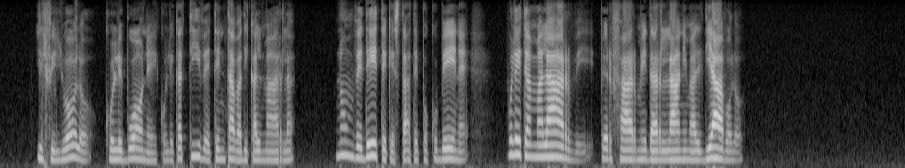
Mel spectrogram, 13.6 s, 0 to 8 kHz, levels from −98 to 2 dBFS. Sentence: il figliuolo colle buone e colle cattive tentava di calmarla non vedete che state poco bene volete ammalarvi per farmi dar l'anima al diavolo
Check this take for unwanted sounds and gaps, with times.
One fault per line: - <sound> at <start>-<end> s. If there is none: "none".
none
